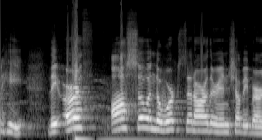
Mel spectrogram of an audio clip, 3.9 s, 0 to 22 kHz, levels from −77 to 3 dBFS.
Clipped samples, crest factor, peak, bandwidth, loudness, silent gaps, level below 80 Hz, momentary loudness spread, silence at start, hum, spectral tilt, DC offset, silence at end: under 0.1%; 14 dB; 0 dBFS; 12.5 kHz; -13 LUFS; none; -48 dBFS; 11 LU; 0 s; none; -6 dB/octave; under 0.1%; 0 s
